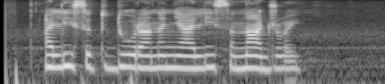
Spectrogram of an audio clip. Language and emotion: Russian, angry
